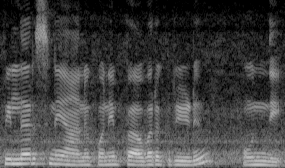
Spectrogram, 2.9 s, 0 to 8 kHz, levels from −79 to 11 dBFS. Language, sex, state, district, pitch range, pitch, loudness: Telugu, female, Telangana, Mahabubabad, 180-220 Hz, 185 Hz, -14 LUFS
